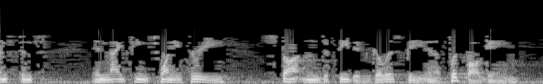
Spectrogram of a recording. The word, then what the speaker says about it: Gillespie: Staunton is the town I came here from in Illinois, and Gillespie, notice, I pronounced it Gillespie. It rhymes with crispy, and most people say Gillespie, and that's how you know if they are from Gillespie or not, whether they say it correctly.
